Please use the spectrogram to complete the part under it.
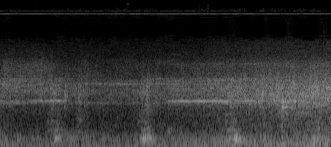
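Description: A local passenger train runs along a railway line near Hollingswood, east of Wellington, a steady rolling rumble and hiss with faint rhythmic wheel beats, fairly close and continuous without any voices.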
